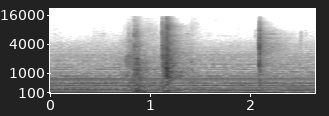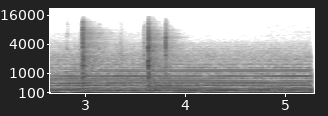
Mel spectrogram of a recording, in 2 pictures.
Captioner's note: light switch clicking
